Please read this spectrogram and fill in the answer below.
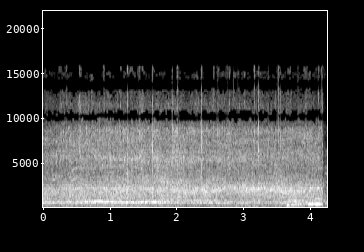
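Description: Audience in a large hall applauding, with a voice calling out in a long, wavering cry over the clapping.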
